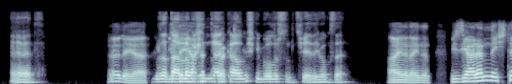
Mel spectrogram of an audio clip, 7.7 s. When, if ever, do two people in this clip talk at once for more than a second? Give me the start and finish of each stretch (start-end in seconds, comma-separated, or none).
2.3-3.8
